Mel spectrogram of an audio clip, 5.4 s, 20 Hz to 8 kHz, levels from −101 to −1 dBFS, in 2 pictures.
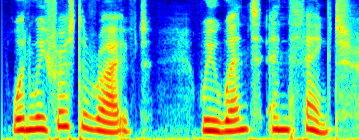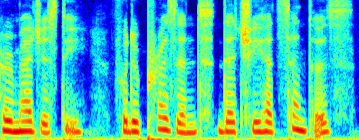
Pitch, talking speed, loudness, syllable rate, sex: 225 Hz, 200 wpm, -16 LUFS, 5.1 syllables/s, female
